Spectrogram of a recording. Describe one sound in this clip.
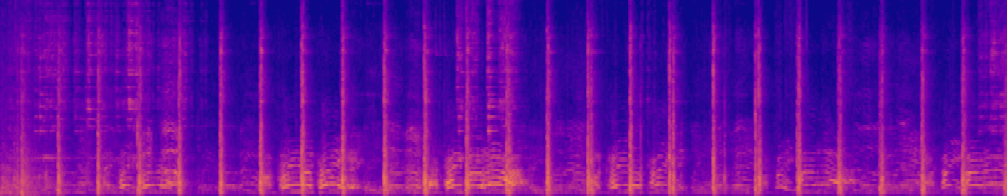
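A crowd of men chants loudly and rhythmically outdoors.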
